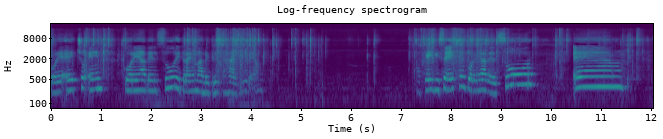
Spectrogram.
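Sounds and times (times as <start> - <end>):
plastic packet crinkling: 0.0 - 1.8, 2.6 - 5.6, 6.3 - 12.0.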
